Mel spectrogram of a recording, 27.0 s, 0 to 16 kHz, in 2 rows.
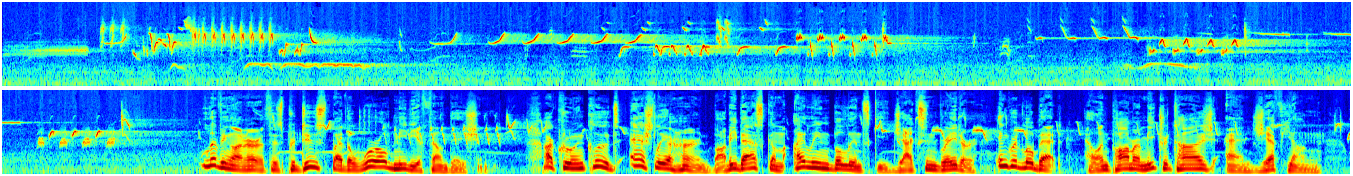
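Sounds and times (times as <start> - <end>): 
nightingale singing rapid varied trills and whistles: 0.0 - 26.9
speech: 15.6 - 26.9.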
